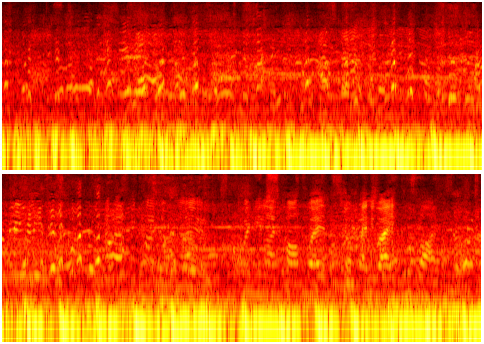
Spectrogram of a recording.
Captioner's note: laughter and happy voices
